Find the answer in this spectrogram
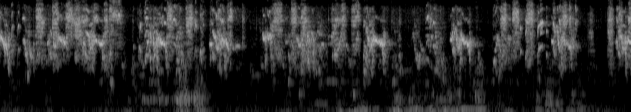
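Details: A family of pet budgerigars chirps in scratchy, high warbled bursts, separated by short pauses, with a soft low rumble beneath.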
